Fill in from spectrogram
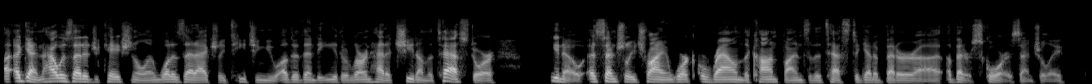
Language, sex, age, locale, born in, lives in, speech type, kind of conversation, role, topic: English, male, 35-39, en-US, United States, United States, conversation, unstructured, none, What's your opinion on standardized testing?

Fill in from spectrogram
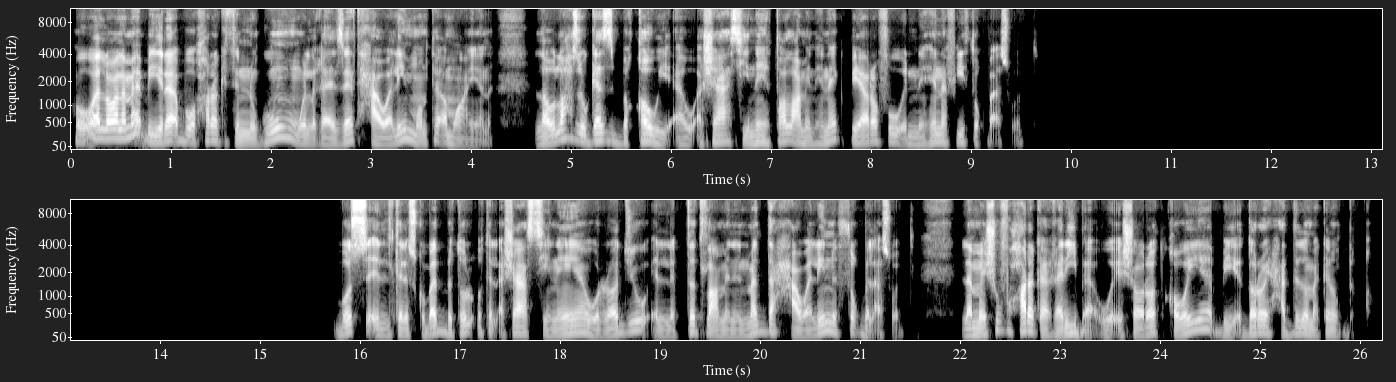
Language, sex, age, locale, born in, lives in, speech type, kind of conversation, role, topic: Arabic, male, 20-24, ar-EG, Egypt, Egypt, read, expert-assistant, expert, يعني إيه النجم بيعيش ويموت؟ ممكن تشرحلي دورة حياة النجم بشكل بسيط؟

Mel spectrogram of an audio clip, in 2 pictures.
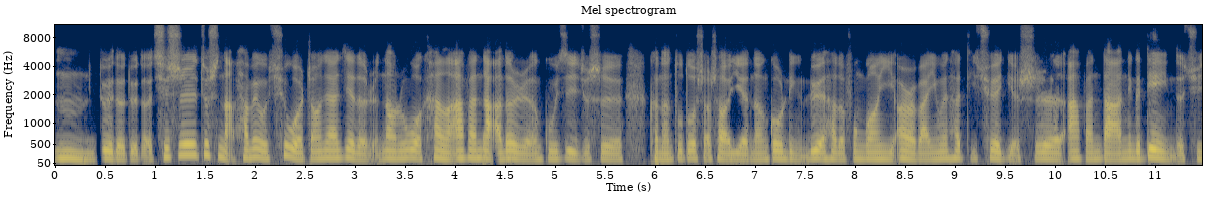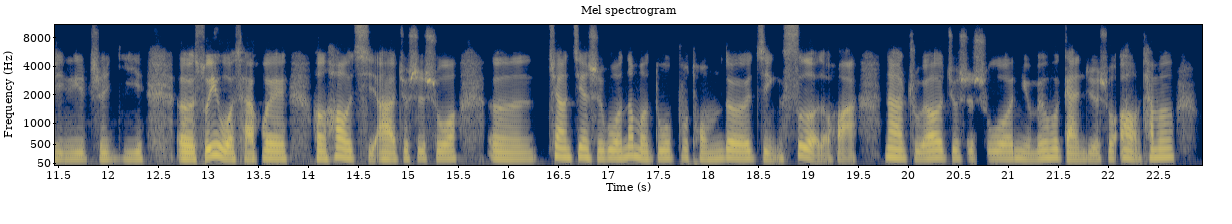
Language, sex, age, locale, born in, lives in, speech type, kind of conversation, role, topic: Chinese, female, 25-29, zh-CN, China, Germany, conversation, podcast, host, 大自然的景色会怎样影响你的情绪？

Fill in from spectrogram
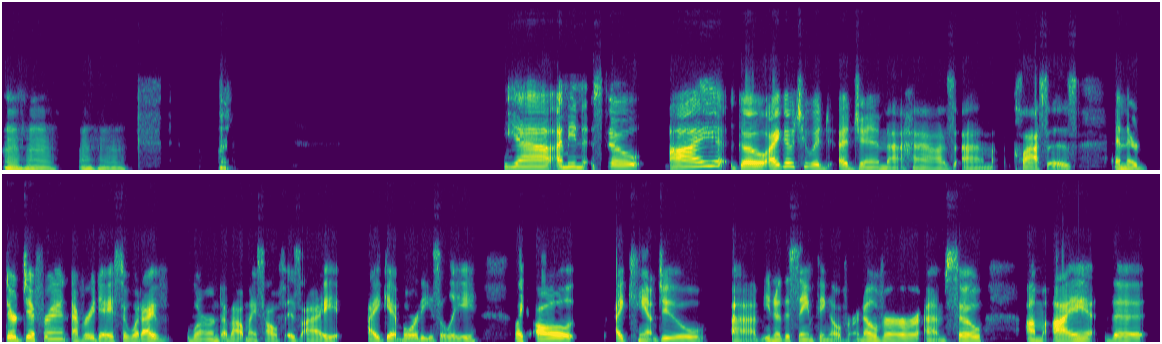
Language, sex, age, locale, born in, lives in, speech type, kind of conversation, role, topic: English, female, 45-49, en-US, United States, United States, conversation, podcast, guest, How has staying active shaped your daily life and well-being?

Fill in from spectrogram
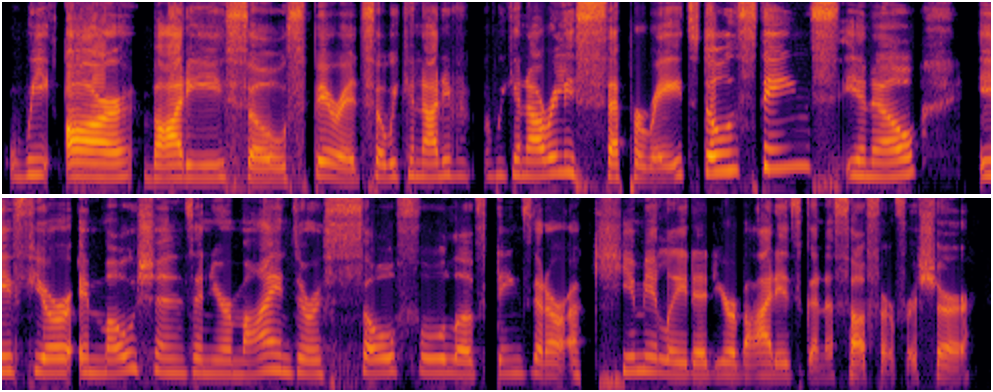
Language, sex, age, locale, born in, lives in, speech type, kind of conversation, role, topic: English, female, 45-49, en-BR, Brazil, United States, conversation, unstructured, none, Have you ever found comfort in remembering funny moments with someone you’ve lost?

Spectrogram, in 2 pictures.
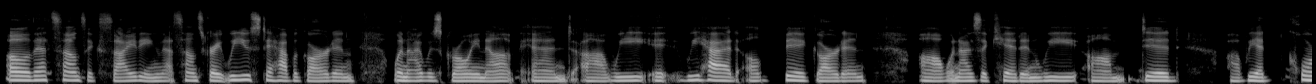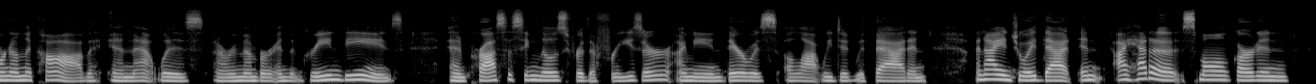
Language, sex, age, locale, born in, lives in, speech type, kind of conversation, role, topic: English, female, 60-64, en-US, United States, United States, conversation, unstructured, none, Which indoor plants will thrive in your space, and how should you style them?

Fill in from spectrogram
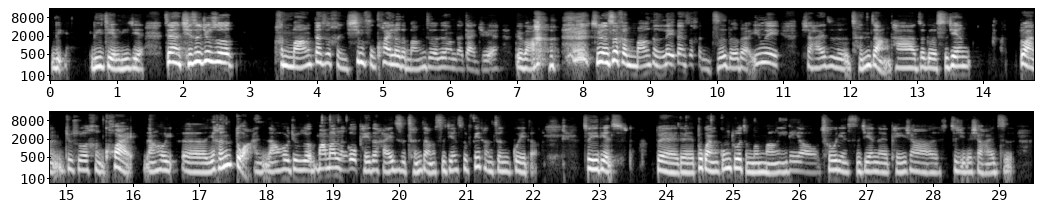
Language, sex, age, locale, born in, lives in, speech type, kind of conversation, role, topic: Chinese, female, 50-54, zh-CN, China, United States, conversation, podcast, host, 你是如何平衡工作与生活的？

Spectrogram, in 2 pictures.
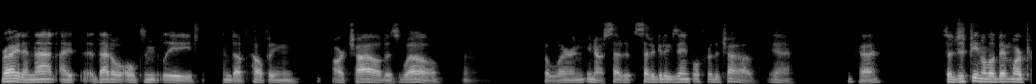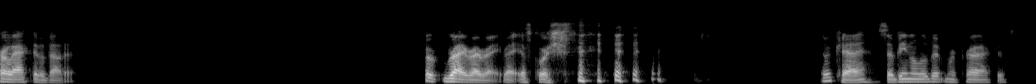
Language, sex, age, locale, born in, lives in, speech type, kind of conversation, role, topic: English, male, 30-34, en-US, United States, United States, conversation, advice, user, How can I care for my newborn while managing overwhelm and getting enough rest?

